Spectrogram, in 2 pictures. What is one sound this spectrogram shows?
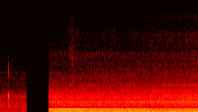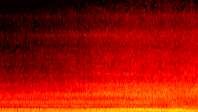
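An electric locomotive hums loudly as a train pulls in.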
